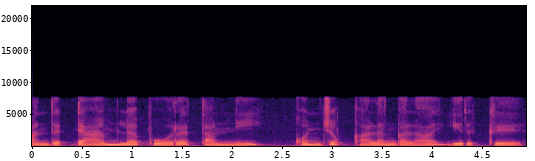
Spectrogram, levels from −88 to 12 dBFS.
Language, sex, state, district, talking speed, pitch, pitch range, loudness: Tamil, female, Tamil Nadu, Nilgiris, 85 wpm, 210 Hz, 200-235 Hz, -16 LUFS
